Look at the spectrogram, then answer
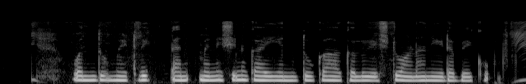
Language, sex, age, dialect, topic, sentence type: Kannada, female, 18-24, Mysore Kannada, agriculture, question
